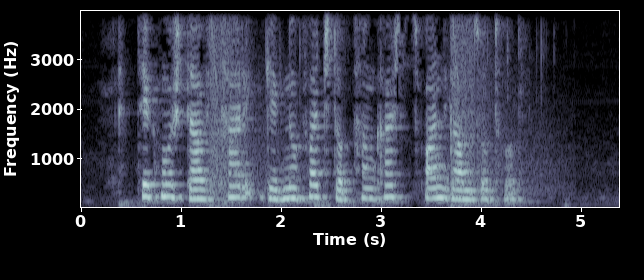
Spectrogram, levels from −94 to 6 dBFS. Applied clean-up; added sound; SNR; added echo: none; Gunshot, gunfire; 16 dB; none.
